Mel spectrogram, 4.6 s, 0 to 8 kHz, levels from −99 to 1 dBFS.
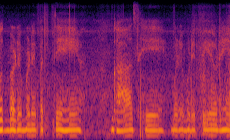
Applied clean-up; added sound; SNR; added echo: none; none; none; none.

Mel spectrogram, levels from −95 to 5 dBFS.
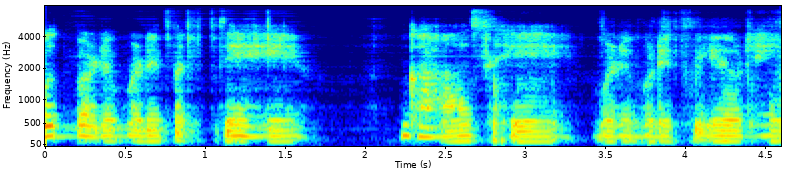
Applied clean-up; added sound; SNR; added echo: neural mask model DeepFilterNet 3.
